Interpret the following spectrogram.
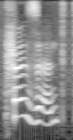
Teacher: it means that is a noun because the stress is on the first syllable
